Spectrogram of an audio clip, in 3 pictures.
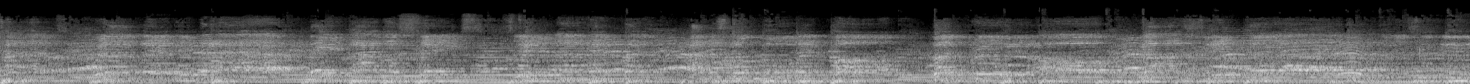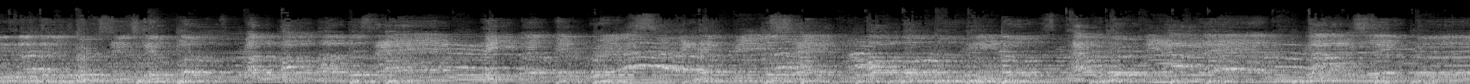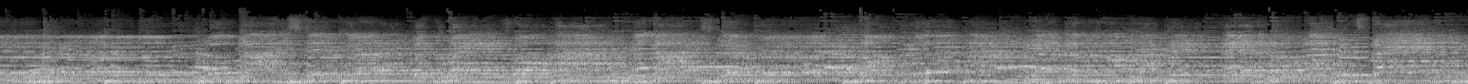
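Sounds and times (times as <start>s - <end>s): choir singing gospel: 0.0s - 44.0s
men singing lead: 0.0s - 44.0s.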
